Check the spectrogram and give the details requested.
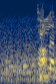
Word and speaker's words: চিল্লা: ব্যাপক লাগছে খেতে ব্যাপক আমি এটাকে খুব প্রথম ভেবেছিলাম চিল্লা চিল্লা অ্যাকচুয়ালি উচ্চারণটা সেরকম হয় আমাদের কতটা ঠিক করে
